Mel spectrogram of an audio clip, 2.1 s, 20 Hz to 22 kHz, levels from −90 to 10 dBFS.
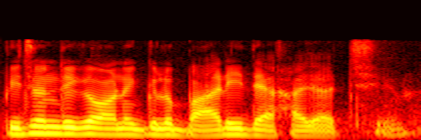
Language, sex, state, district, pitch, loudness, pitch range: Bengali, male, West Bengal, Cooch Behar, 130 Hz, -15 LUFS, 120-140 Hz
